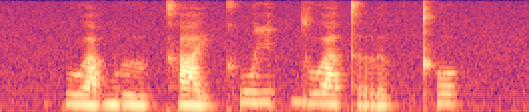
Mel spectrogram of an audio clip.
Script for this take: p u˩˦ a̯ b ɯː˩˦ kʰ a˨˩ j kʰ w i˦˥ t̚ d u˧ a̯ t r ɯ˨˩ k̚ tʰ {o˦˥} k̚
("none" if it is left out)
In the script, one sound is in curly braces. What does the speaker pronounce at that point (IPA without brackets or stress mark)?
o˥˩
